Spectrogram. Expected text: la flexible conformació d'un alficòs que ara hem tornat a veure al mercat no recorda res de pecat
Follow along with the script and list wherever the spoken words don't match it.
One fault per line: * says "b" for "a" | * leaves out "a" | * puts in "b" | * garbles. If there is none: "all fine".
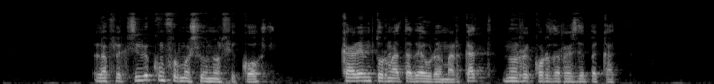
all fine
